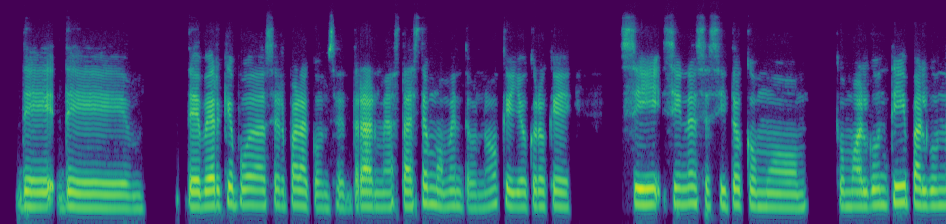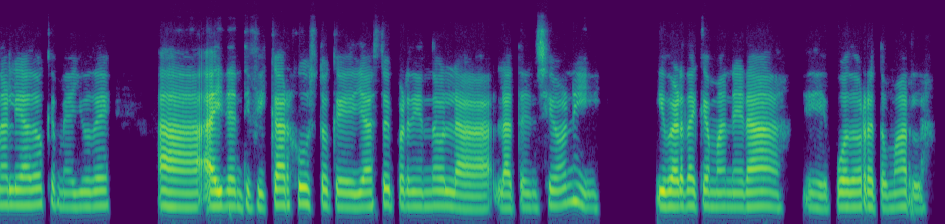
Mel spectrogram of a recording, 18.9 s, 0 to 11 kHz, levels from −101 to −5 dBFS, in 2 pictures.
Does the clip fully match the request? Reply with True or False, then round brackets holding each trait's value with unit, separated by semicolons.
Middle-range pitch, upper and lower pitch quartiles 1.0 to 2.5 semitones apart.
True (175 Hz; 1.9 semitones)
